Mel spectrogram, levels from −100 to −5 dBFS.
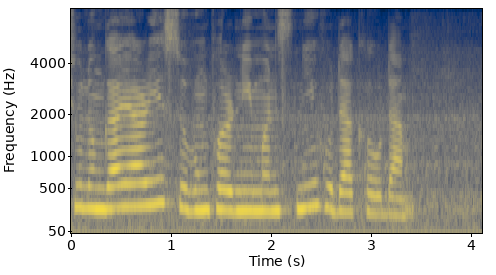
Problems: none marked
